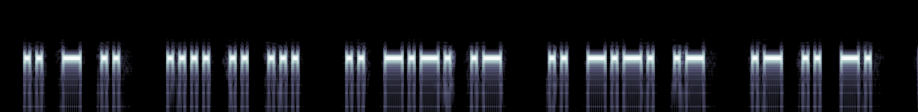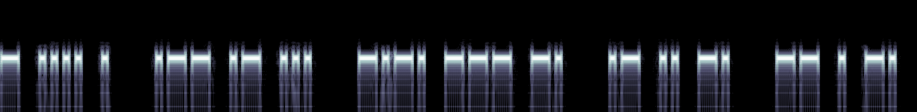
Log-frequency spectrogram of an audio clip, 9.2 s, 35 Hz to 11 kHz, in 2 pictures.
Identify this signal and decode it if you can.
Morse code, heard as a keyed tone, about 40 wpm, 550 Hz. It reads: ITI HIS ICA ICA AIN THE WAS CON AIN MEN
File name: n-grams / 3-grams 40 35 WPM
